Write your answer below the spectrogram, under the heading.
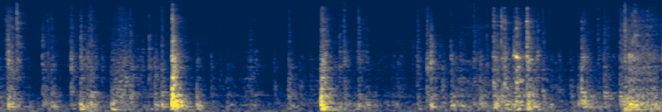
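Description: Flexible plastic drawer-runner strip being pressed and snapped into the grooves of a sheet-metal drawer cabinet: irregular clicks and knocks about every second, with rustling handling noise between them.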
